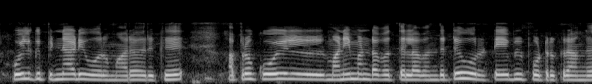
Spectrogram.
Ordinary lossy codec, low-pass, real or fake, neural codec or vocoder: none; 7.2 kHz; real; none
